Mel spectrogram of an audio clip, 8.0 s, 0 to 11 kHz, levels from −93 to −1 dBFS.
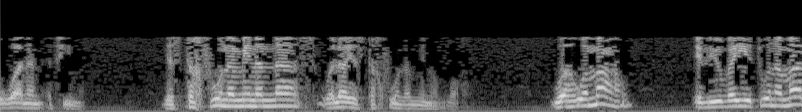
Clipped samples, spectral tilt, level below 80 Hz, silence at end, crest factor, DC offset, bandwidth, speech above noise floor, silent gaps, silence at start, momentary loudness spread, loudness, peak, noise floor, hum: under 0.1%; -11 dB/octave; -60 dBFS; 0 s; 16 dB; 0.3%; 3.7 kHz; 36 dB; none; 0 s; 15 LU; -22 LUFS; -6 dBFS; -57 dBFS; none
